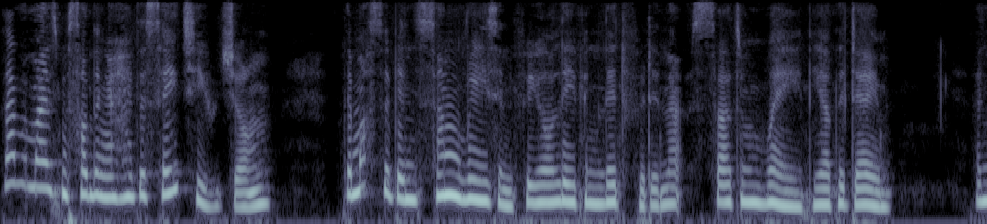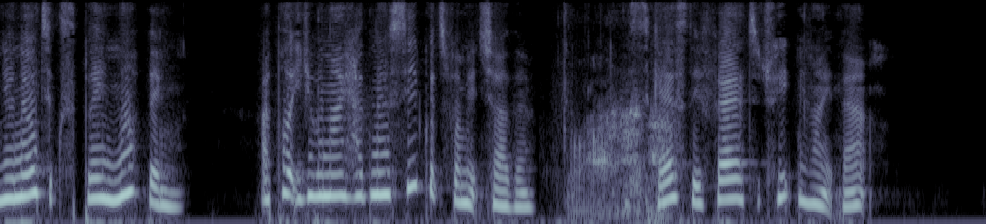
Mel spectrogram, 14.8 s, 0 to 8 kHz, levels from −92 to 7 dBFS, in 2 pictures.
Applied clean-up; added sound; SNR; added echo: none; Dog; 12 dB; none.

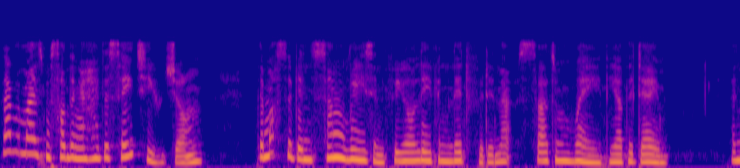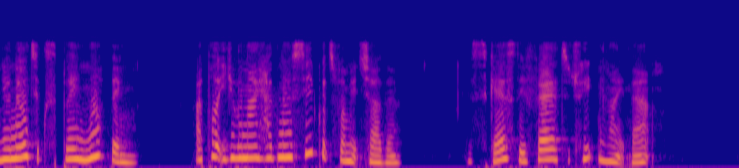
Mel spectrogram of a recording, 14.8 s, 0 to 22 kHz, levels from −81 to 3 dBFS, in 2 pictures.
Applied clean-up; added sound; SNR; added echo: none; none; none; none.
